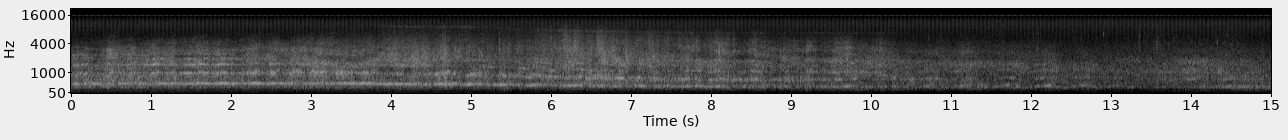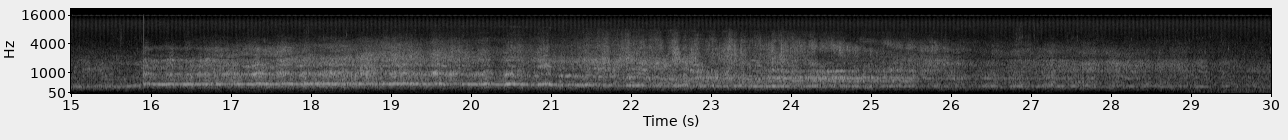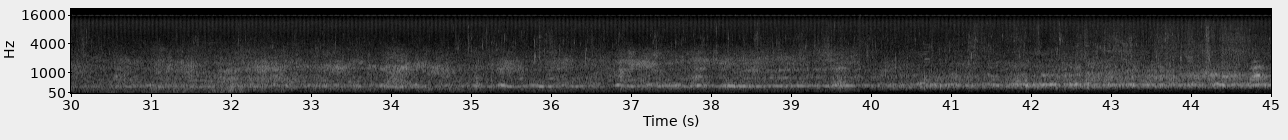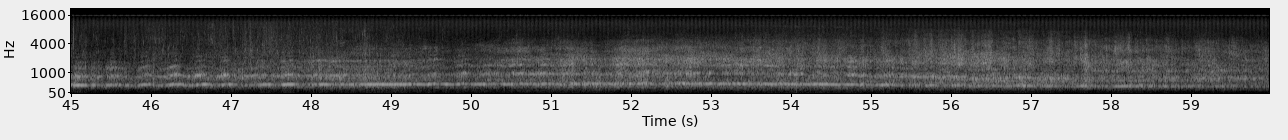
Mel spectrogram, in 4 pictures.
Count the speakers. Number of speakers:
zero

